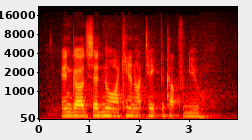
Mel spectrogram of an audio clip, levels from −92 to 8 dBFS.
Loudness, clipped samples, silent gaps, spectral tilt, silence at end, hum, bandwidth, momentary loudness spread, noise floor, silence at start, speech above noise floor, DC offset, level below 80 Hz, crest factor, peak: -27 LUFS; under 0.1%; none; -3.5 dB/octave; 0.5 s; none; 17.5 kHz; 13 LU; -56 dBFS; 0.45 s; 28 dB; under 0.1%; -56 dBFS; 22 dB; -6 dBFS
